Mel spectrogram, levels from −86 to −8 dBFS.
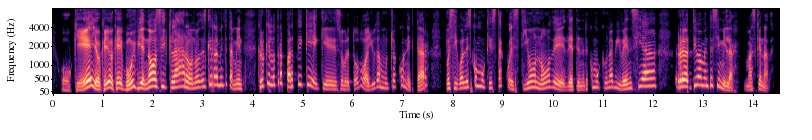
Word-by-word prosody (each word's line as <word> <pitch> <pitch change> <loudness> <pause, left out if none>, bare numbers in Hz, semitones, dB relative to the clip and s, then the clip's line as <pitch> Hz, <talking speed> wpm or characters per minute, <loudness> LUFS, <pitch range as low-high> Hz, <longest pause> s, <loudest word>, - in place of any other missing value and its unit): Okey, 120 - +6
okey, 130 - +4
okey, 180 -2 +3
muy 145 - +3
bien. 180 -4 +3
No, 240 +3 +9
sí, 235 0 -1
claro, 205 -1 +2
no, 200 +3 -2
es 230 +2 -5
que 305 - -3
realmente 295 0 -1
también, 165 - -3 0.3
creo 240 +4 -2
que 345 - -3
la 290 - -2
otra 350 +4 -3
parte 245 +7 0
que 275 - -3
que 145 -4 -4
sobre 135 -1 -7
todo - - -6
ayuda 165 - -4
mucho 190 +2 -8
a - - -18
conectar, 280 +6 -4 0.3
pues 175 +1 -2
igual 185 +3 -1
es 210 - -3
como 245 -6 -5
que 185 - -7
esta 185 - -6
cuestión, 180 +8 -4
¿no?, 185 +7 -3
de 145 - -1
de 125 +1 -1
tener 130 +3 -9
como 210 +3 -9
que - - -13
una 205 +3 -4
vivencia 215 - -1 0.3
relativamente 265 +4 +3
similar, 135 - -3 0.2
más 125 +2 -8
que - - -4
nada. - - -8
200 Hz, 190 wpm, -21 LUFS, 155-240 Hz, 0.3 s, No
